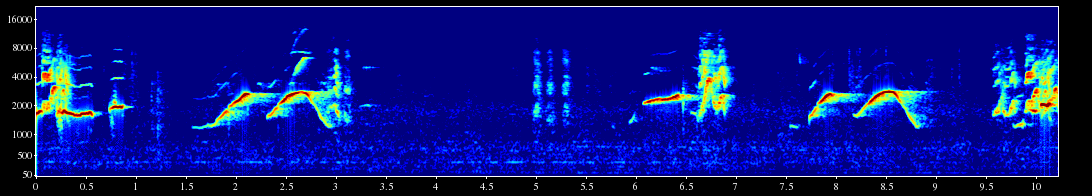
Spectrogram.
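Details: Singing pet cockatiel, in a tune for training other birds: paired whistles that rise and then drop sharply, repeated after a pause of about three seconds, mixed with short harsh chirps.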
